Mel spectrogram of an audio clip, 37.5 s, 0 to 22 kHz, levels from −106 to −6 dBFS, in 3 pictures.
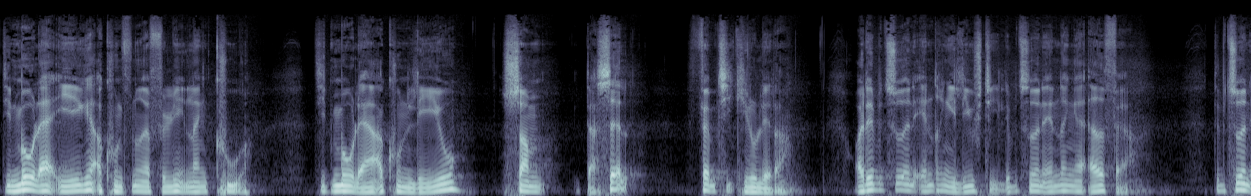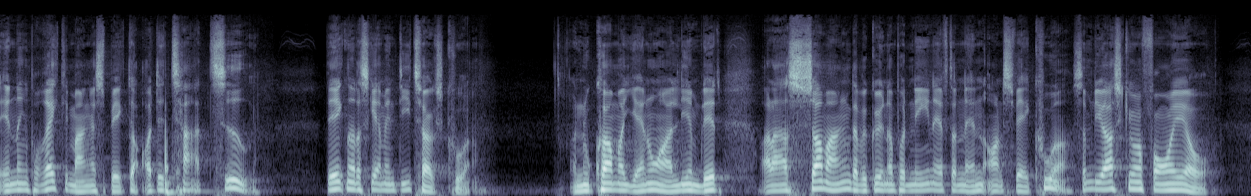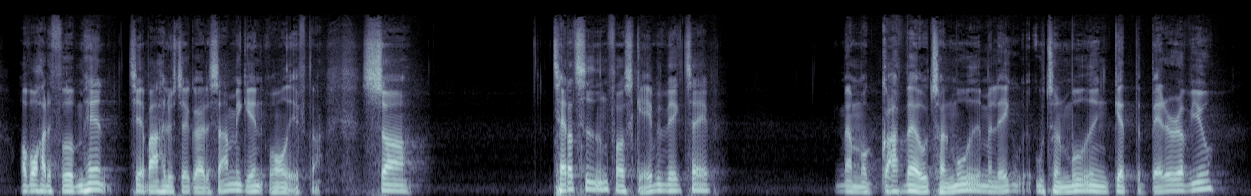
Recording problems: uneven, jittery; strongly; from 1 to 34 s

